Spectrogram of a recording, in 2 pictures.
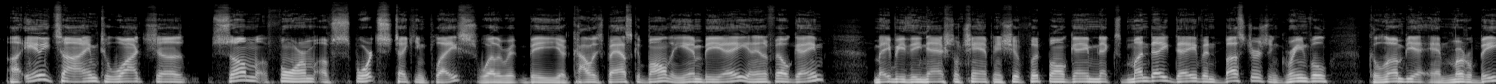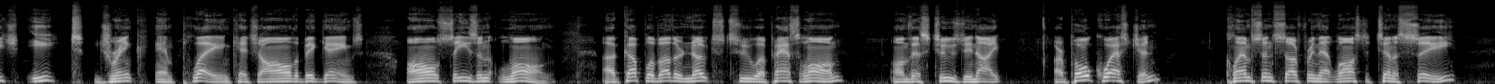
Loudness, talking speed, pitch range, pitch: -18 LUFS, 150 wpm, 110-150 Hz, 130 Hz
